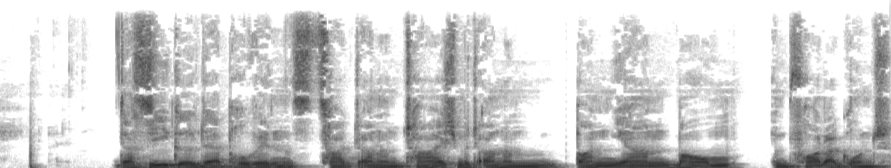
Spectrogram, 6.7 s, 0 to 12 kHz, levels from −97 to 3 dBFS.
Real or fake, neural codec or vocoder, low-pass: real; none; 10.8 kHz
